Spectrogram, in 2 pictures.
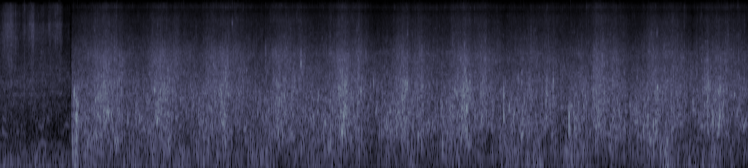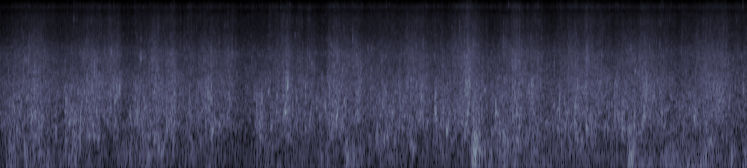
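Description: Water splashes as people wade through it.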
